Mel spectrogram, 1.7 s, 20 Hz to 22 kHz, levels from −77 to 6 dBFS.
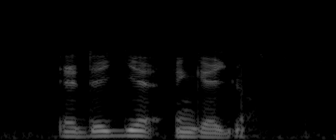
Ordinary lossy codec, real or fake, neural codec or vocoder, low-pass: none; real; none; 5.4 kHz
